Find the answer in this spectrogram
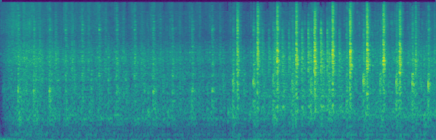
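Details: Idling engine with rhythmic knocking clatter and mechanical rattles growing louder; no animal voices present.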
